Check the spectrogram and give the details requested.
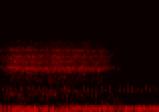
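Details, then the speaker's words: Female patient takes a deep breath in and out while the examiner's hands rest on either side of her spine to check bilateral chest expansion; expansion is symmetric, normal deep breathing. "So, I'm going to put my hands on either side of her spine, my thumbs meeting in the middle, and have her take a deep breath in and out."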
